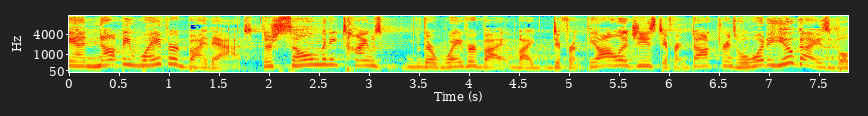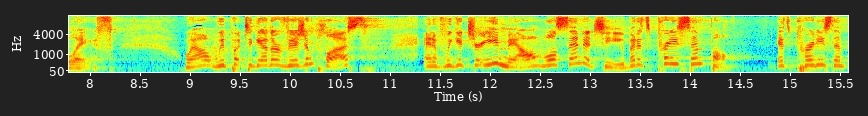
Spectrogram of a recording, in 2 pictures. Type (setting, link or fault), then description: setting, large echoing room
